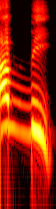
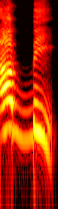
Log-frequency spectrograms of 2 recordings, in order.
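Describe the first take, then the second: Both takes have the same delivery.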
